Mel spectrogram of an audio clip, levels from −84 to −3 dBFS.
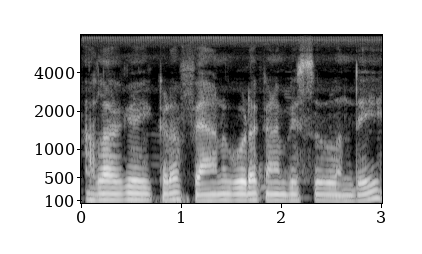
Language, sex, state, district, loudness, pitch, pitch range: Telugu, male, Andhra Pradesh, Sri Satya Sai, -18 LUFS, 110 Hz, 105-110 Hz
